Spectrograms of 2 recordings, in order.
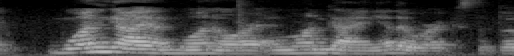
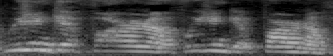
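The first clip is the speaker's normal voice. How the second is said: higher, insistent mock cry; imitated urgency; 7 semitones higher, faster than usual. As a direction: imitate excited friends insisting. Imitates the guys after first circle.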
